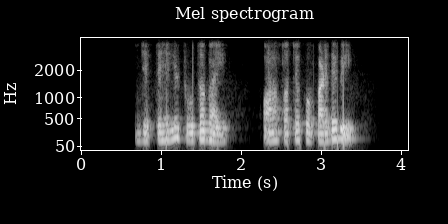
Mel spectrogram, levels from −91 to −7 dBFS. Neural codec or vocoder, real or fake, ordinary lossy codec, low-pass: none; real; Opus, 32 kbps; 3.6 kHz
